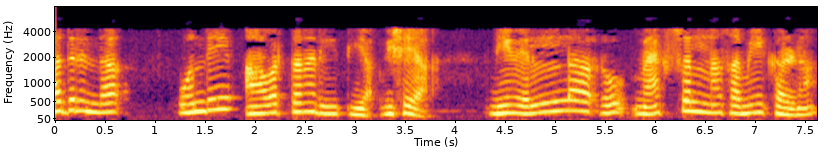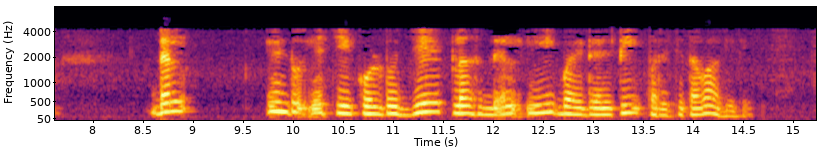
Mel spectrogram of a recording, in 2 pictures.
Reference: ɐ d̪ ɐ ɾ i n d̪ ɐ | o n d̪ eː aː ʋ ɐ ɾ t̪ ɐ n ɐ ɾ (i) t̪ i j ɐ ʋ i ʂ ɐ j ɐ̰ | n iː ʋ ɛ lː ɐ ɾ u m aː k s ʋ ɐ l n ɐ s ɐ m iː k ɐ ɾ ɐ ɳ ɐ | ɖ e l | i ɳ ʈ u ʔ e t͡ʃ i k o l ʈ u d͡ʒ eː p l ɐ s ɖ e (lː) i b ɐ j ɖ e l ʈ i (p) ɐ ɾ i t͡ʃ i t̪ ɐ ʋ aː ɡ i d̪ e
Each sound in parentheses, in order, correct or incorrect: incorrect, incorrect, correct

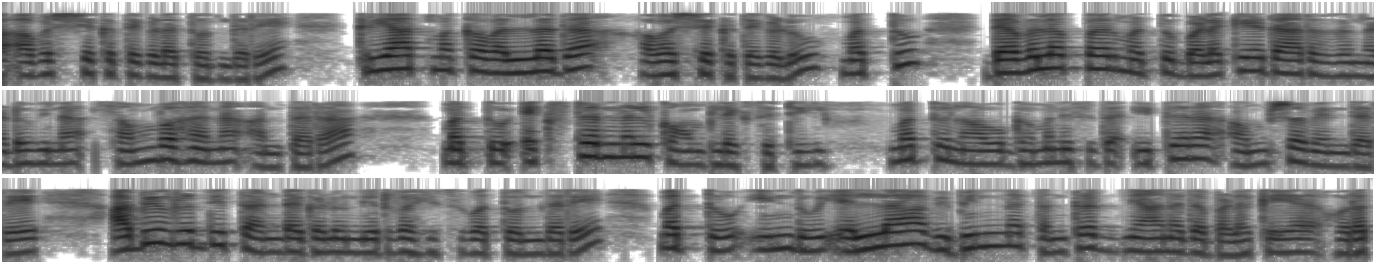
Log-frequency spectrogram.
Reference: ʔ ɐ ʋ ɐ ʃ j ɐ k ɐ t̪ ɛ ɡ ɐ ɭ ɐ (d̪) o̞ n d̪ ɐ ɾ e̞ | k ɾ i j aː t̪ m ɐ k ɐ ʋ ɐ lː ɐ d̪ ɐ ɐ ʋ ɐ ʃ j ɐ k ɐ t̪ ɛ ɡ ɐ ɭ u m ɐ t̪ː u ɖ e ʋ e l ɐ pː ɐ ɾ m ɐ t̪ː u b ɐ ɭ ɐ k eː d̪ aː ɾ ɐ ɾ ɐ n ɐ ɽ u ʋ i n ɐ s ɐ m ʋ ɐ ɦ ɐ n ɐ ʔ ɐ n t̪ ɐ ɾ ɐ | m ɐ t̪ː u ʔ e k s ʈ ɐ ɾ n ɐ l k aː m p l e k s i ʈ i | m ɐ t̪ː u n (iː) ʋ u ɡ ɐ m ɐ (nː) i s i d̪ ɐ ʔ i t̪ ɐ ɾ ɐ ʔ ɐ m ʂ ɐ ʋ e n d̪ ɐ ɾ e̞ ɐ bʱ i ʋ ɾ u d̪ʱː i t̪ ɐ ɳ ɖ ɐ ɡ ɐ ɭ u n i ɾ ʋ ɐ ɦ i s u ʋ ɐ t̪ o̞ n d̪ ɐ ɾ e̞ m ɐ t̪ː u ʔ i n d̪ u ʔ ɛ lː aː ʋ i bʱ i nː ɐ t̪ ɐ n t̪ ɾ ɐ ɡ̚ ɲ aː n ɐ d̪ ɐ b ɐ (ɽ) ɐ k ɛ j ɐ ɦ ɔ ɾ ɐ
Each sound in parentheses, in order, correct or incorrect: incorrect, incorrect, incorrect, incorrect

